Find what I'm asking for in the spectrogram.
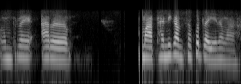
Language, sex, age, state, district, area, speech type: Bodo, female, 30-45, Assam, Baksa, rural, conversation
